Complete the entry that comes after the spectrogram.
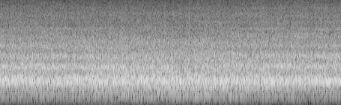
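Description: Tokaido Line electric commuter train running past, a loud steady rolling rush with no distinct wheel clicks.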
